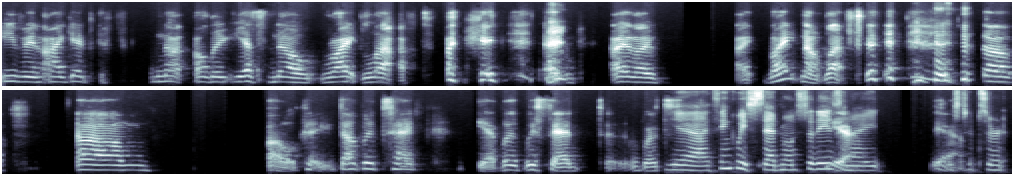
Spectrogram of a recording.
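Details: Aphasia in an adult female stroke survivor attending an aphasia center.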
